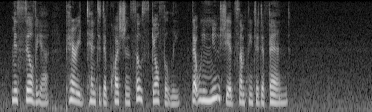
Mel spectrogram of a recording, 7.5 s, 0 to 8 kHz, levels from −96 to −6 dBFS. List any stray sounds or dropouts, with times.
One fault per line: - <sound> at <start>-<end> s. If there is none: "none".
none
